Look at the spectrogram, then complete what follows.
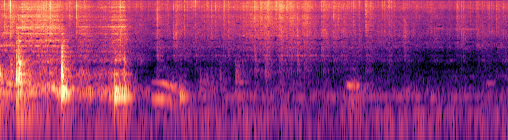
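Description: Clay lid knocking and scraping onto a clay cooking pot (handi) a few times in the first second and a half, then a faint steady hiss from the pot of just-cooked saag.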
